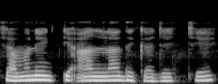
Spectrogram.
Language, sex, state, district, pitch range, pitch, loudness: Bengali, female, Assam, Hailakandi, 180-195 Hz, 190 Hz, -14 LUFS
